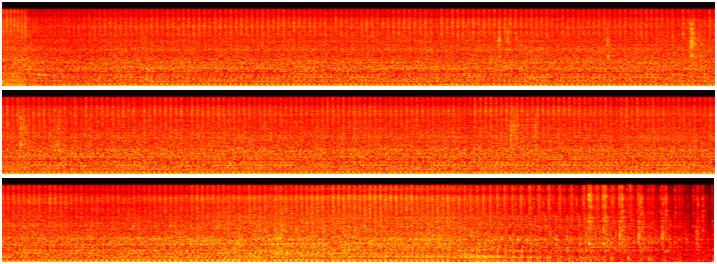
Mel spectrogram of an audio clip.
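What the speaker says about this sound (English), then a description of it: "Switch off my hydraulic power pack, turn off the hydraulic pressure" A steady, loud hydraulic power pack engine on a core sampling drill rig drones and knocks continuously for a long stretch, with a low rumbling hum and occasional clanks, close at hand.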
